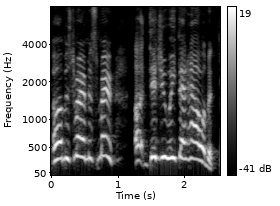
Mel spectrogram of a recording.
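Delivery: high mock reporter calling out; pushy reporter. Hammed-up reporter hounding the mayor about fish. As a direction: shout a question at the mayor. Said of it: "He was like".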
